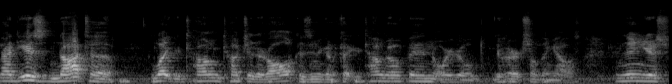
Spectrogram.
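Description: Talking at a very fast pace with ordinary pitch variation, a man is heard over light background noise. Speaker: vlogger. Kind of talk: casual vlog chat. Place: kitchen. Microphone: camera far.

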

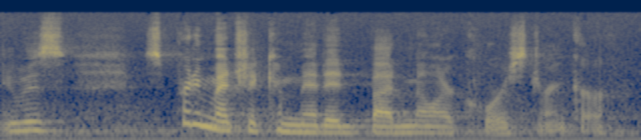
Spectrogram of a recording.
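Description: Speaking at a fairly quick pace, a woman with low pitch uses lively intonation.

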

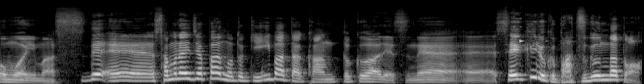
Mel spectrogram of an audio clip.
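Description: In an animated tone, a man speaks with very wide pitch swings. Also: quiet background. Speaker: comedian and baseball fan YouTuber; comedian, baseball fan YouTuber. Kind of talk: solo commentary on baseball draft. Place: home room.

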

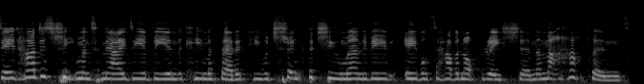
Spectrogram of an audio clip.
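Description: Very fast, high-pitched speech from a woman, ordinary pitch variation, light background noise. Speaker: speaker. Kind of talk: personal testimony speech. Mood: emotional, recounting husband's illness. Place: stage. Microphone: handheld.

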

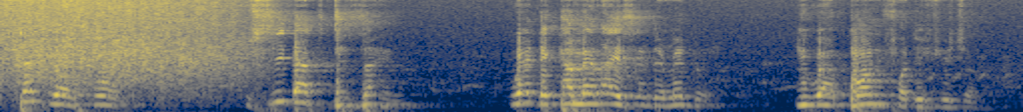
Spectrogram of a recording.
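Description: A man's high voice with ordinary pitch variation and big swings in loudness, over light background noise. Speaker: stand-up comedian. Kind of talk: stand-up comedy routine. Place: stage. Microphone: handheld.

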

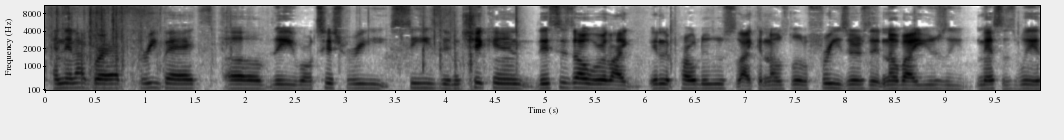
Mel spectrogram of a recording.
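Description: At a moderate pace, a woman speaks with low pitch and little pitch movement.

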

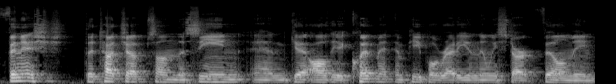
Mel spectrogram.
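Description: Fairly low in pitch with fairly even intonation, the man has an unremarkable speaking voice. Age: 20s. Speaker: amateur film actor and writer; amateur film actor. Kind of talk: casual interview.

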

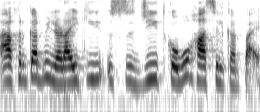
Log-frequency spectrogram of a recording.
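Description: A woman speaks in a raised, projected voice at a moderate pace. Her tone is bright and sharp. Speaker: news anchor. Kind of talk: news presentation. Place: studio.

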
